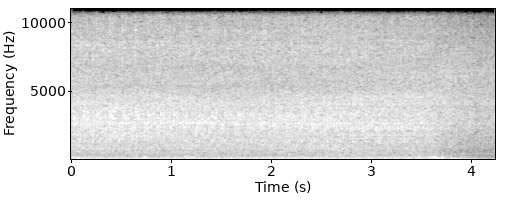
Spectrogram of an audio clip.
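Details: 1985 Toyota 4Runner 22R four-cylinder, first start after the rebuild, before the timing was corrected: steady, even low idle rumble with no knocks or stumbles, rising slightly near the end. Runs clean.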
